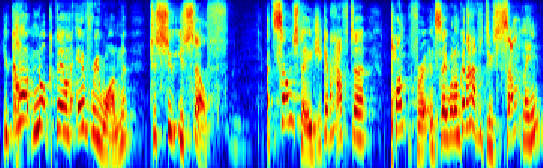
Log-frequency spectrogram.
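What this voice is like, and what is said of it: Essex English accent. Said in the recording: “has a weird Essex accent... because I have a weird Essex accent.”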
